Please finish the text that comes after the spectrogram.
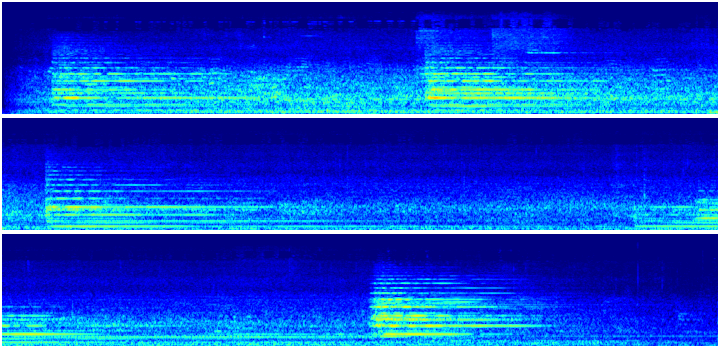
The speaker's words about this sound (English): I did mention at the start of the hour that bells rang out across the country. Here they are from Westminster Abbey.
